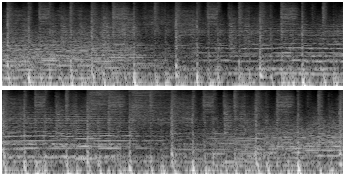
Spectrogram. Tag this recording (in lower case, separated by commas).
music, angry music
